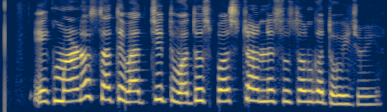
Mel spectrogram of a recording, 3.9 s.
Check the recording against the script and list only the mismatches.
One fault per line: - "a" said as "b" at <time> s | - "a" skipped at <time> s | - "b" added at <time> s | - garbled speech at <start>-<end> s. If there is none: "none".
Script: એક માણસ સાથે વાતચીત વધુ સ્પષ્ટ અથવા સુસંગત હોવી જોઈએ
- "અથવા" said as "અને" at 2.5 s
